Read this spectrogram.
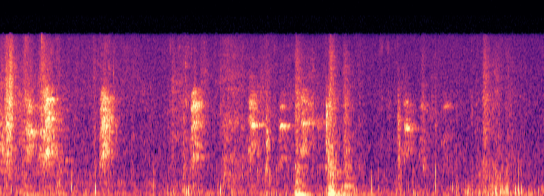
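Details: Purebred teacup Pomeranian puppies, boo colour, in the UK. They give high-pitched yips and short whimpering barks that repeat every second or two, with fainter squeaks in between.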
